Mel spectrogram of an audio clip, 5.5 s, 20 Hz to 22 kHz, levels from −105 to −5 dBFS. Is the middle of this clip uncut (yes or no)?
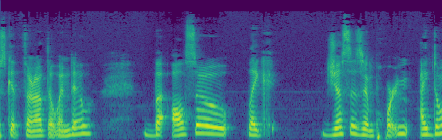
yes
